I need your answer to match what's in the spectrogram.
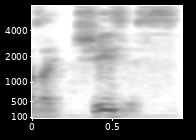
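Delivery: ordinary delivery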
